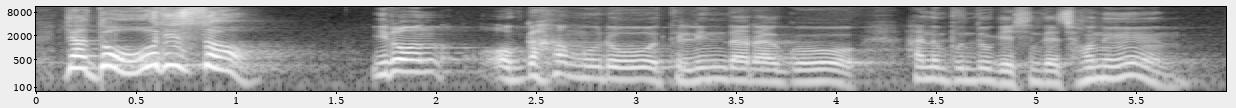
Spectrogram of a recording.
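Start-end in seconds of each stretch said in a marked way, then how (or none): 0.2-1.3 furious yell, very high and very loud. Showing how some people hear God's question, acting out angry scolding. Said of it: "막 화를 내시면서".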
